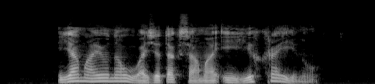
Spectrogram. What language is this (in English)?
Belarusian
